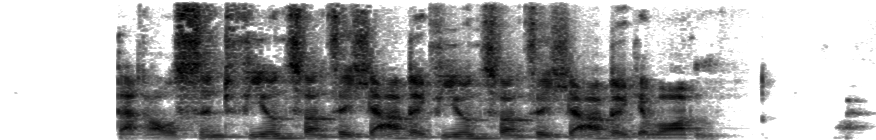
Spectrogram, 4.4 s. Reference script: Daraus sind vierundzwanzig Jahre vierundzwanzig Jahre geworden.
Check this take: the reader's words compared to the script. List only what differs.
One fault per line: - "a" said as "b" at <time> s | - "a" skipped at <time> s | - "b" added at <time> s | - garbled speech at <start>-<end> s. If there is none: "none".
none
